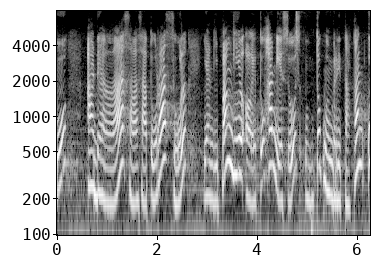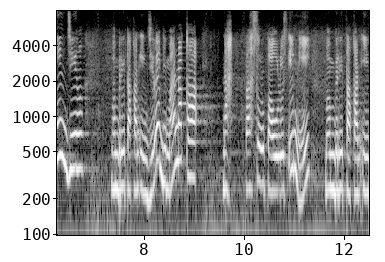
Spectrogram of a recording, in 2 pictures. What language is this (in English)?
Indonesian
